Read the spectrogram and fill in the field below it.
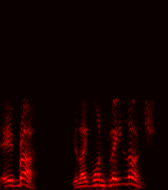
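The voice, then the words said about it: Put-on Hawaiian accent. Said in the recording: “if I could get my Hawaiian accent down”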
